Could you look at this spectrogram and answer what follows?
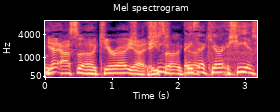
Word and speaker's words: Asa Akira: You know Asa Akira, I think you say her name? Yeah, Asa Akira.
